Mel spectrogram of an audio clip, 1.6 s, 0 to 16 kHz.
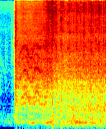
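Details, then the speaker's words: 1971 Dodge Challenger Pace Car with 833 overdrive manual, newly converted to EZ-EFI self-tuning fuel injection, started stone cold by shorting the starter solenoid from outside, out of gear: catches at once into a fast, even cold idle, no stumble; normal start. "I'm just gonna short the starter solenoid to start it should fire right up"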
